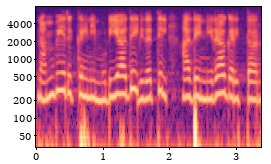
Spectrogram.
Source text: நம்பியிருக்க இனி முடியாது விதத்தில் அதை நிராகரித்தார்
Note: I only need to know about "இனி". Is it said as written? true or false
true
